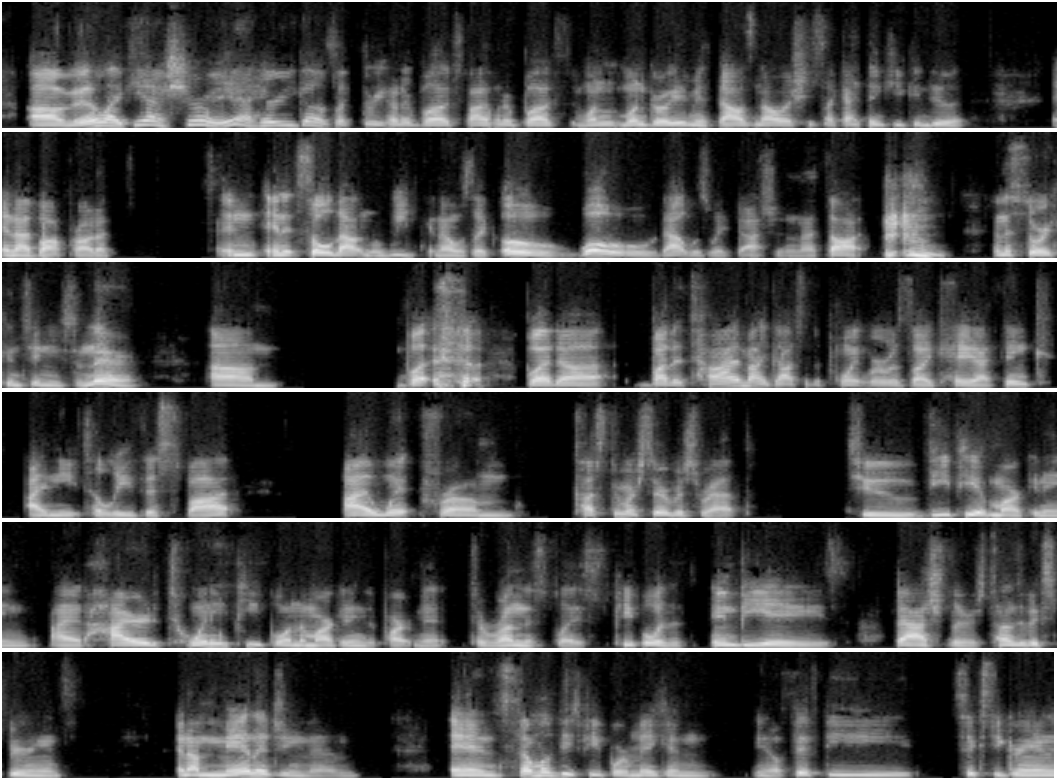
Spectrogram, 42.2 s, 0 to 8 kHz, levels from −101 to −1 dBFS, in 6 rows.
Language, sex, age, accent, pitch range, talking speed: English, male, 20-39, American, 100-125 Hz, 190 wpm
